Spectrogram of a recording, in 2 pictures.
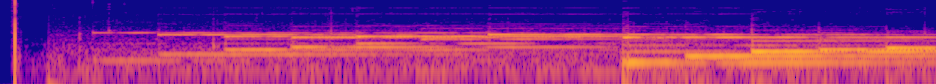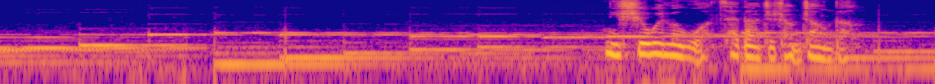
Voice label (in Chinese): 电影男主角配音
